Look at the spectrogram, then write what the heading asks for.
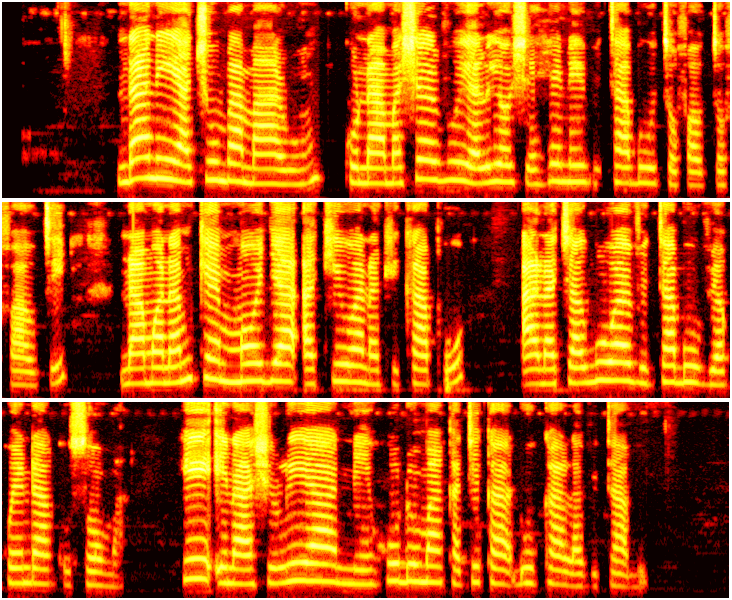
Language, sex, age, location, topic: Swahili, female, 25-35, Dar es Salaam, education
